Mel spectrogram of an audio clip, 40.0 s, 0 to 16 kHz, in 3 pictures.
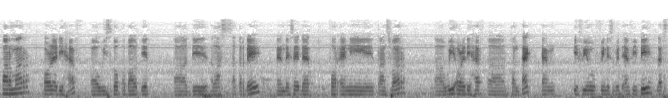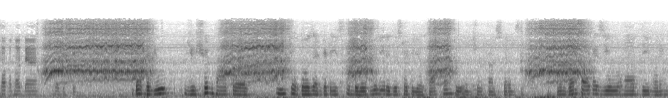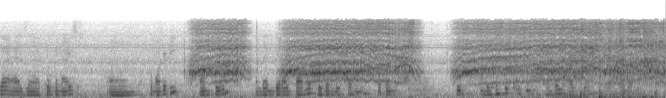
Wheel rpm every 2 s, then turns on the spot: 0, 0, 0, 0, 0, 0, 0, 120, 40, 80, 30, 30, 60, 0, 0, 70, 100, 110, 140, 160.
24-26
